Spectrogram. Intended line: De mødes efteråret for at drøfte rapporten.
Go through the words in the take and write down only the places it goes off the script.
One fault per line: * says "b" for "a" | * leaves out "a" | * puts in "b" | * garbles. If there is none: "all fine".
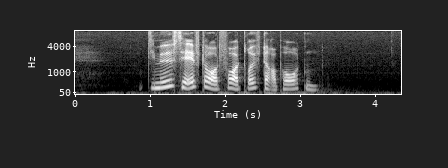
* puts in "til"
